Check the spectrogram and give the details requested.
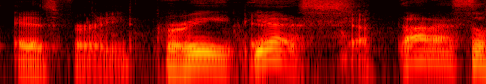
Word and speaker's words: Farid: used to go by farad uh and I only did that because it was I felt like it was easier for people to say right like Jared except with an F right yeah and uh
